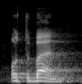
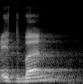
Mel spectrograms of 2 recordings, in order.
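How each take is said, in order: First: The name begins with an 'u' vowel. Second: The name begins with an 'i' vowel. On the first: "Di dhammah berarti Utban" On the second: "dengan dikasrah huruf ainnya kita baca Itban"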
